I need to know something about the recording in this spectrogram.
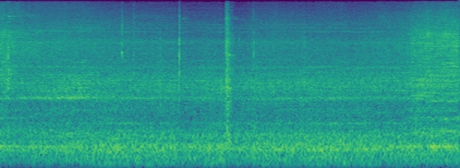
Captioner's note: sander buzzing continues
